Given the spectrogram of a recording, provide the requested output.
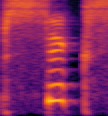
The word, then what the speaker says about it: CIX: But on in July, the boy group CIX debuted and changed pronounced my life. C-I-X. – Oh, it is pronounced C-I-X? – She okay.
